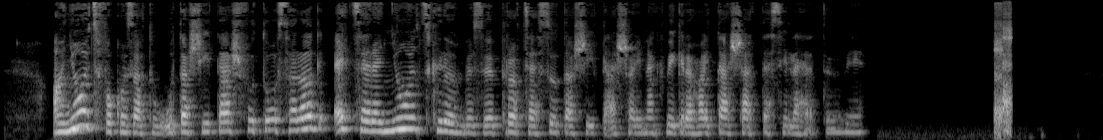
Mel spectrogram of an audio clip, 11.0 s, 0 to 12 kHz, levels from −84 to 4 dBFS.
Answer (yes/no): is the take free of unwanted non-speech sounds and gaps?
no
